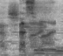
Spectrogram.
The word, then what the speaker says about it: asinine: Oh god, how do I pronounce that word? Asinine? Asinine, yeah.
